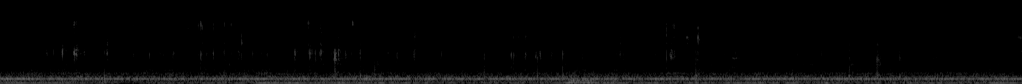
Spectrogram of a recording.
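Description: Long-haired Chihuahua puppy eating dry kibble hurriedly from a stainless steel bowl: a quick, irregular run of faint small crunches and clicks. A steady low hum runs underneath.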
